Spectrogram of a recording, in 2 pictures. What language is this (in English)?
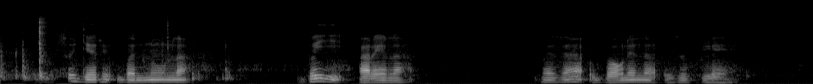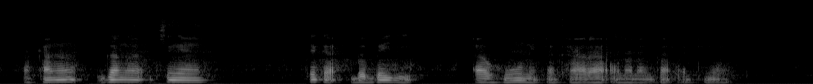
Southern Dagaare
